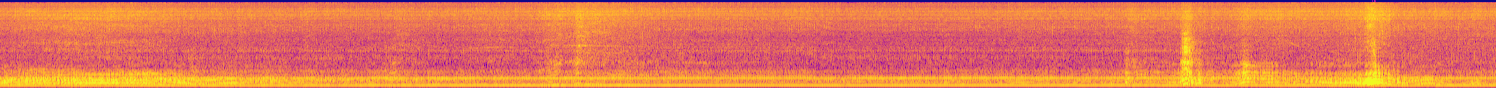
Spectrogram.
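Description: Inline-four sport-bike engines: a steady engine drone throughout, with a stunt motorcycle revving up and down as it rides wheelies across the lot. The loudest revs come as it passes close near the end.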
